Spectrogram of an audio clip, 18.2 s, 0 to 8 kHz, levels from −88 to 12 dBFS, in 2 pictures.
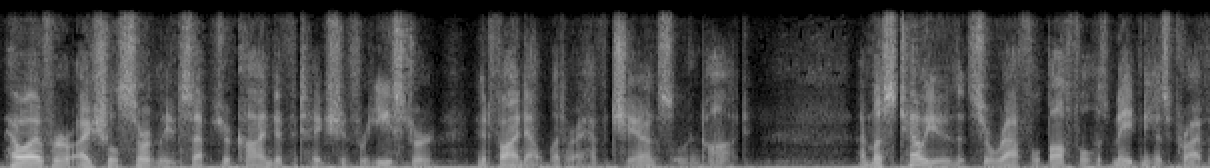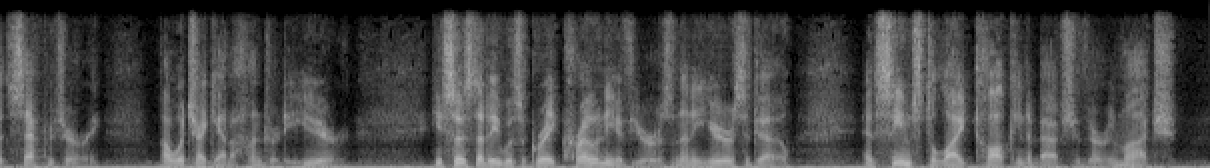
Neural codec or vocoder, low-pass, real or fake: codec, 16 kHz, 1.1 kbps, Voila-Tokenizer; 7.2 kHz; fake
